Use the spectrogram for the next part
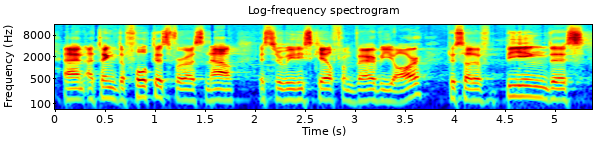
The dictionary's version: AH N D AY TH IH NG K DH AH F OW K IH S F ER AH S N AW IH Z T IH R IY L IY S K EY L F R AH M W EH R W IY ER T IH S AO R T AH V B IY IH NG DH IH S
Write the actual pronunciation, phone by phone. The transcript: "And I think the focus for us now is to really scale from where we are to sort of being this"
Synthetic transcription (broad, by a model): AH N AY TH IH NG K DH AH F OW K IH S F ER AH S N AW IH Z T IH R IY L IY S K EY L F R AH M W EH R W IY ER T IH S AO R T AH V B IY IH NG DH IH S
